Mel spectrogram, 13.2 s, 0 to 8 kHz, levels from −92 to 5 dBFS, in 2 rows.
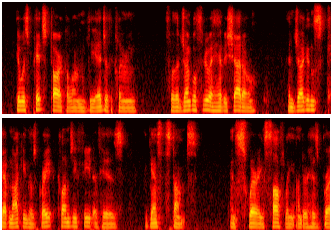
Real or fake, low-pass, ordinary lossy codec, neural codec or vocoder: fake; 7.2 kHz; Opus, 32 kbps; vocoder, 44.1 kHz, 128 mel bands every 512 samples, BigVGAN v2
